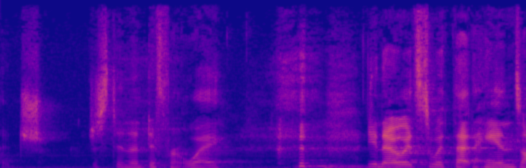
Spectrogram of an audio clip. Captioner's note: chuckling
